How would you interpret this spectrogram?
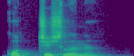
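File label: "кутчысьлыны" Komi, female; kpv audio dict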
